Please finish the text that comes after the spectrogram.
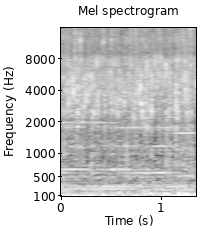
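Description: Homemade unsalted butter, three tablespoons, melting in hot oil in a pan over a lowered flame, giving a steady, close, continuous sizzle and crackle with no talking.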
